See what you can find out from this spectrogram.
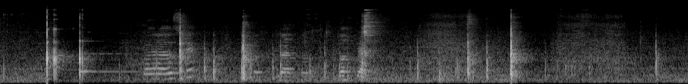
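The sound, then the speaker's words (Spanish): Ceramic plates of several sizes clink and knock against each other in a quick irregular series of sharp contacts as they're moved, with a person talking faintly underneath. “Dos platos. Como ves, ahí todavía otro más chico y luego otro más chiquito.”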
